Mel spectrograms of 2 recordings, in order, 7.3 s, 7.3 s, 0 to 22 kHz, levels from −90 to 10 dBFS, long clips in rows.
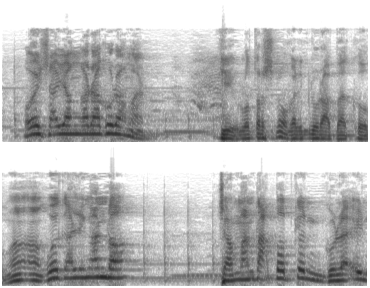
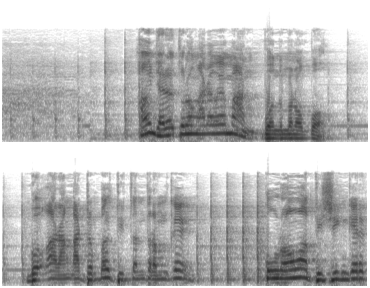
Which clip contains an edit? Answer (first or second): second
